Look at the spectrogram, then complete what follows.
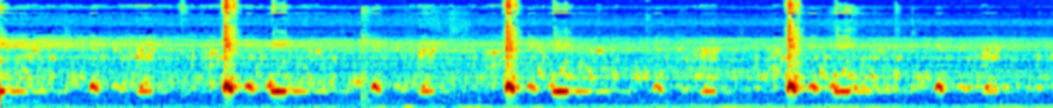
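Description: Clock ticking: a louder, sharper click about every three seconds, with quicker, softer ticks between.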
